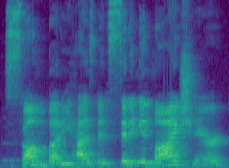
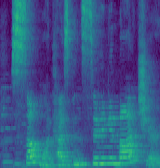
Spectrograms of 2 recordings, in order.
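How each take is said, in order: First: It is said in a great big bear voice. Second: It is said in a middle-sized bear voice.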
